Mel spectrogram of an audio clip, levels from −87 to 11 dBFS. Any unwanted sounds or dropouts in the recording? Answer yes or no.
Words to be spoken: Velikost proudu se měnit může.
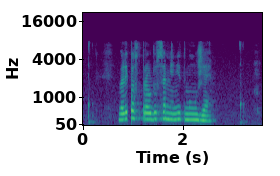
yes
